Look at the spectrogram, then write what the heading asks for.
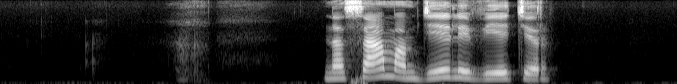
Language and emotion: Russian, neutral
